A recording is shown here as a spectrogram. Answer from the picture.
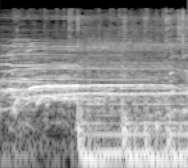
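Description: Live band music with a crowd cheering. The bass and drums drop out for about a second while a held note carries on, then the full band comes back in.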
